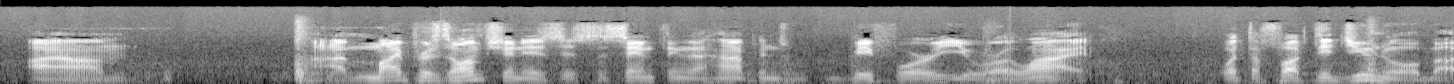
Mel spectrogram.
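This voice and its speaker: A man with a Canadian accent speaks at a moderate pace in a fairly low voice, his intonation lively. Long pauses come often, and background noise is noticeable. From Canada. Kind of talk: casual debate chat on religion.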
